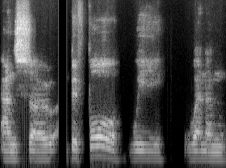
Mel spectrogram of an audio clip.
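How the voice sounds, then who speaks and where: A man speaks at a medium pitch with a British accent. His intonation stays fairly even. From England. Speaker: church stewardship director. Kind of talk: podcast interview.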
